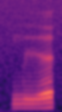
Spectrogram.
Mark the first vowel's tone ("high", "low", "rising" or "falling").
rising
